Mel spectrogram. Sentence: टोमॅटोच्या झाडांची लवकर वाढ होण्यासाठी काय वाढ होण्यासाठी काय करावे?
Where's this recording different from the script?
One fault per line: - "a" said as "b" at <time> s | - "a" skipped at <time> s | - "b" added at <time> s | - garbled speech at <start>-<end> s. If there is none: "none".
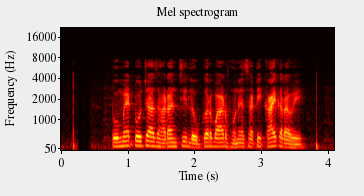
- "वाढ होण्यासाठी काय" skipped at 3.2 s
